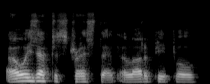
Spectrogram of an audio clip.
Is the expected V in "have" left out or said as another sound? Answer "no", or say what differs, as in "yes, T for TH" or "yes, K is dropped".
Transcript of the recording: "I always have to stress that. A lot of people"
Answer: yes, F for V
